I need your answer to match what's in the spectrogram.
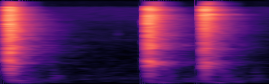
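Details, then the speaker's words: Front differential of an OFNA nitro RC truggy (Novarossi engine) turned by hand: sharp dry clicks, three in about a second and a half, stripped gear teeth skipping. "It's a strip job. I'm going to go the other way now."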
